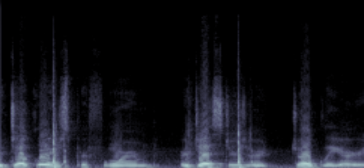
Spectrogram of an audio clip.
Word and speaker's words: jongleur: And so jugglers performed, or jesters, or jongleur is how it's said, performed for the king and for their audience.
